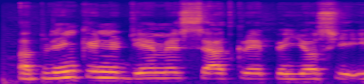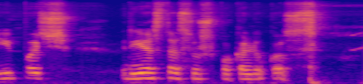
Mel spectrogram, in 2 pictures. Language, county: Lithuanian, Vilnius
